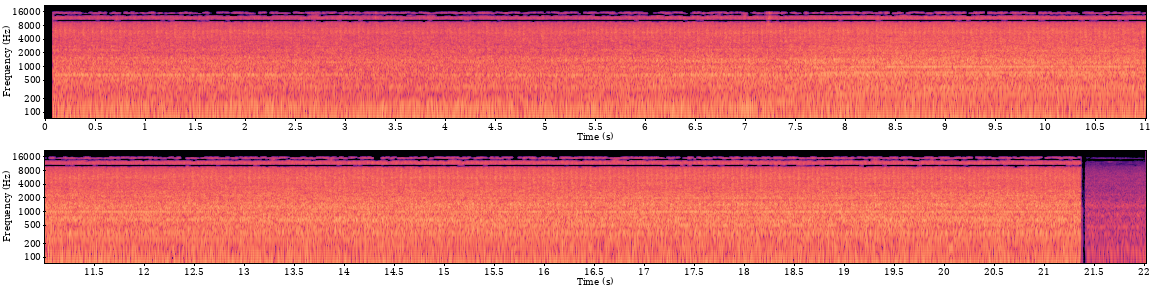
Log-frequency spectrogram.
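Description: Truck air conditioner blowing hard through the dash vents of a Mitsubishi Canter cab, cold enough to fog the air, over the idling engine: a steady rush of air with faint whining tones that shift about a third of the way in. It cuts off suddenly near the end.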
